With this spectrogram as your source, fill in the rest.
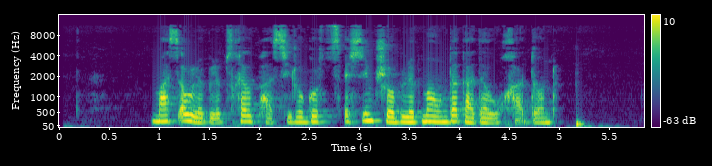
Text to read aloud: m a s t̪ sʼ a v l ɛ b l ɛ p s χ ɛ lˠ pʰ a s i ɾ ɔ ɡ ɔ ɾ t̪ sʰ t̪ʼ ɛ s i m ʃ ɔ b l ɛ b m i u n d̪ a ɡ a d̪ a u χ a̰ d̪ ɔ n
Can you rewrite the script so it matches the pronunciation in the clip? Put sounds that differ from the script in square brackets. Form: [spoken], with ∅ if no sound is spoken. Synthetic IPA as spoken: m a s t̪ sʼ a v l ɛ b l ɛ p s χ ɛ lˠ pʰ a s i ɾ ɔ ɡ ɔ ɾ t̪ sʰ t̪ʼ ɛ s i m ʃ ɔ b l ɛ b m [a] u n d̪ a ɡ a d̪ a u χ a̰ d̪ ɔ n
